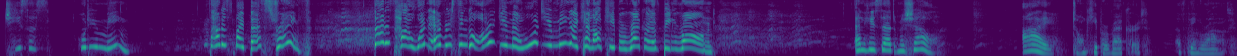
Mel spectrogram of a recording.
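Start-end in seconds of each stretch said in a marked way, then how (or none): 0.1-10.7 high, loud, hammed-up disbelief; outraged protest. Acted outraged protest to Jesus. 13.4-18.4 patient. Retold or imitated. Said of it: "bless him, being very patient".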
